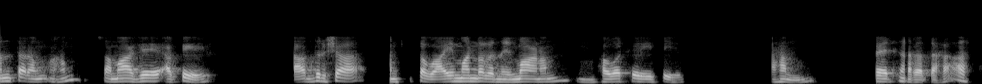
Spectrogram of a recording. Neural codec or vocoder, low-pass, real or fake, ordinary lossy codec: codec, 16 kHz, 2 kbps, X-Codec, WavLM features, trained on Multilingual LibriSpeech; 3.6 kHz; fake; none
